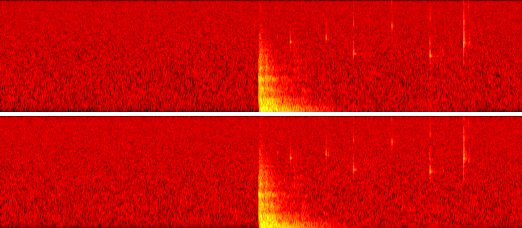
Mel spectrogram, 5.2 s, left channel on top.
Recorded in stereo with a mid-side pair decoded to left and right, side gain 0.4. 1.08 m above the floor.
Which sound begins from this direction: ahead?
Dripping, at 2.6 s.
